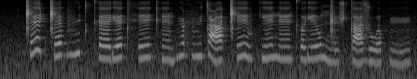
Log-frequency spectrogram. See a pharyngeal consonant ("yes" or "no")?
yes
